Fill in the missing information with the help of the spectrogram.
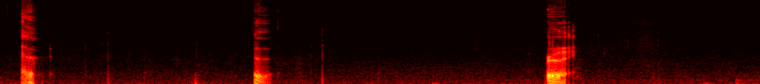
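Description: Three loud, throaty belches with short quiet gaps and small swallowing sounds between them; repeated burping.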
